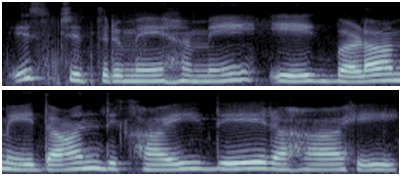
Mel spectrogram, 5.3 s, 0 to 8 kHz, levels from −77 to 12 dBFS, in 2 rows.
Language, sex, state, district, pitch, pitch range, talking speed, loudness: Hindi, female, Madhya Pradesh, Bhopal, 200 Hz, 185-210 Hz, 125 wpm, -14 LUFS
